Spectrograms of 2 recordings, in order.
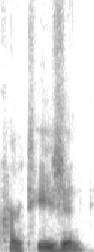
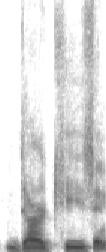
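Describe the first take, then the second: First: The word begins with a K sound. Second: The word begins with a D sound. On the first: The speaker calls it right. "I said it right this time" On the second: The speaker calls it wrong. "I always say like Darkesian because his name's Descartes"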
